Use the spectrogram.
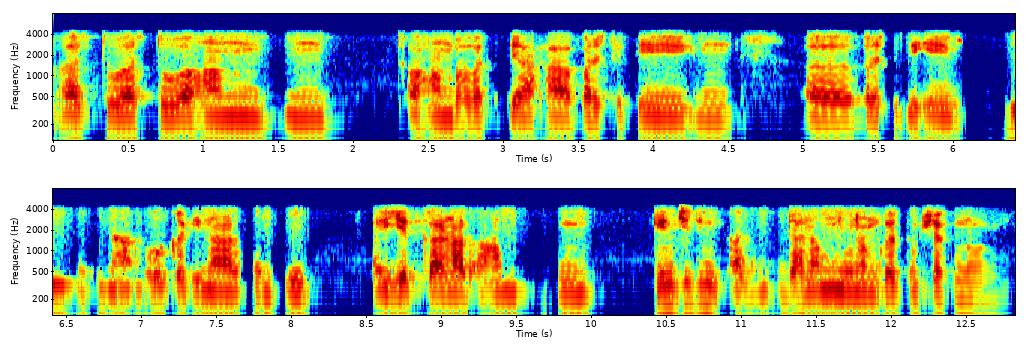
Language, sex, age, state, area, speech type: Sanskrit, male, 18-30, Haryana, rural, conversation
